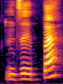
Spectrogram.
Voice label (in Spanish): mono, Otomí, mujer; Animales; INALI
